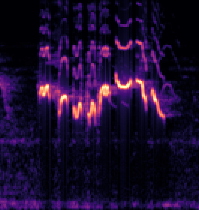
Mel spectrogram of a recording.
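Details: Oriental magpie-robin song meant to restart a bird that has gone quiet: one continuous phrase of bright, looping whistles, several sweeping up and down, closing on a long falling note.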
